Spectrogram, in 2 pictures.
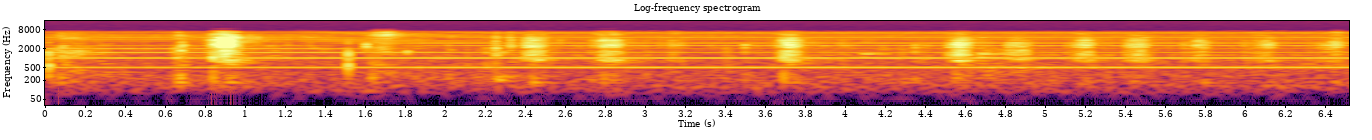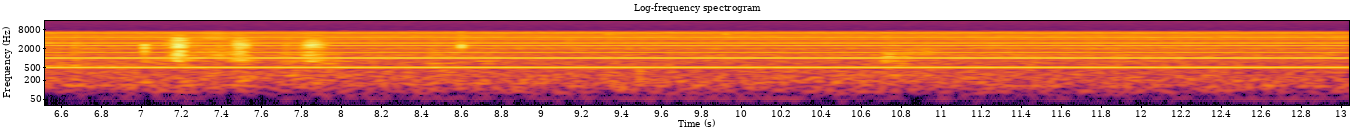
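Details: Penny, a female Shih Tzu at her owner's workplace, whines in frustration because she wants to jump into a lap but cannot because of luxating patellas. Short nasal whines come in quick runs for about eight seconds over a steady electrical hum.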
